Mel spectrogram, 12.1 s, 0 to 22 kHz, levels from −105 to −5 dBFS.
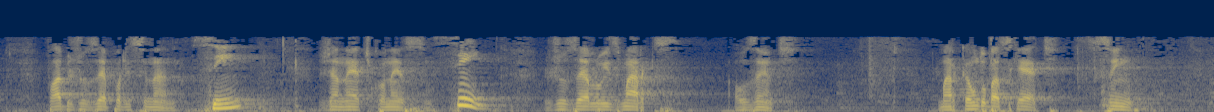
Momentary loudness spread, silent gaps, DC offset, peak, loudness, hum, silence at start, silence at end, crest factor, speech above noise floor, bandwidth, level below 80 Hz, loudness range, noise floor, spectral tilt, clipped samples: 24 LU; none; under 0.1%; -8 dBFS; -30 LUFS; none; 0.05 s; 0 s; 22 dB; 27 dB; 5.8 kHz; -46 dBFS; 6 LU; -56 dBFS; -9.5 dB/octave; under 0.1%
